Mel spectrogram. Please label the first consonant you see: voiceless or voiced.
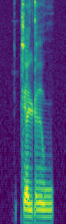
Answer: voiceless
